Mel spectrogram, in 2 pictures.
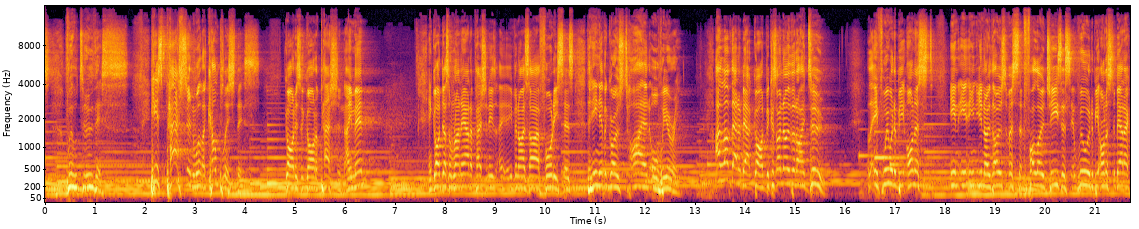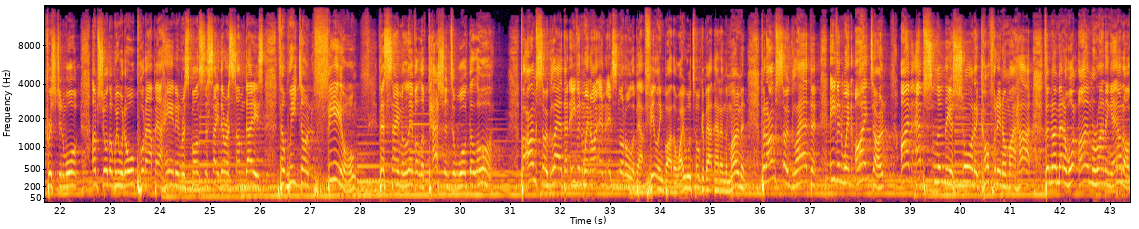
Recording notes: Recorded live at Planetshakers Church (Melbourne) on Sunday 17th of September 2023.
